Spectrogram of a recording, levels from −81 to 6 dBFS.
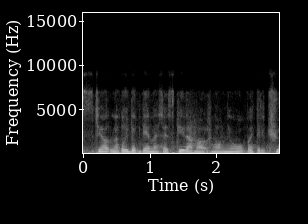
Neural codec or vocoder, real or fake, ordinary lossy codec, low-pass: codec, 16 kHz, 1 kbps, FunCodec, trained on LibriTTS, 50 frames a second; fake; Opus, 16 kbps; 7.2 kHz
